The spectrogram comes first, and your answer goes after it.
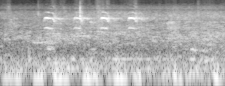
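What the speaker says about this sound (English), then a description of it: "The duck is eating more than my pigeons, and more ducks are swimming towards my zone." Ducks and pigeons being fed, a short run of repeated squawks and calls close by, with soft rustling and bumps underneath and no one speaking.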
